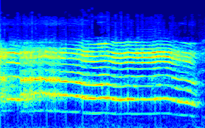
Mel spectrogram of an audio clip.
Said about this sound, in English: the donkey, lives near Galway, Ireland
